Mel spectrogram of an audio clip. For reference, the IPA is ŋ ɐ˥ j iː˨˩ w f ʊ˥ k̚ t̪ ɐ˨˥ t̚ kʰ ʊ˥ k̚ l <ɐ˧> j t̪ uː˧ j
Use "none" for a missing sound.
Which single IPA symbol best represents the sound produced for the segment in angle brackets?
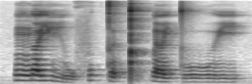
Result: ɐ˧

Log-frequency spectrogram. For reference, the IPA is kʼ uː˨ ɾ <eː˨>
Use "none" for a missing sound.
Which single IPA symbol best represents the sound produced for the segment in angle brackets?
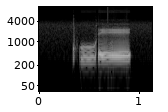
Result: eː˦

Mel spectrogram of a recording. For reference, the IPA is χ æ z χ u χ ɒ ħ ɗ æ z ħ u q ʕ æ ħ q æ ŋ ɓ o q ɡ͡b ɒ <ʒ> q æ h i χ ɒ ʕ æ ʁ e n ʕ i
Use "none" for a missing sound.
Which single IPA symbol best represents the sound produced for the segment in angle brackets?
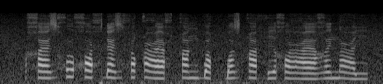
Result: z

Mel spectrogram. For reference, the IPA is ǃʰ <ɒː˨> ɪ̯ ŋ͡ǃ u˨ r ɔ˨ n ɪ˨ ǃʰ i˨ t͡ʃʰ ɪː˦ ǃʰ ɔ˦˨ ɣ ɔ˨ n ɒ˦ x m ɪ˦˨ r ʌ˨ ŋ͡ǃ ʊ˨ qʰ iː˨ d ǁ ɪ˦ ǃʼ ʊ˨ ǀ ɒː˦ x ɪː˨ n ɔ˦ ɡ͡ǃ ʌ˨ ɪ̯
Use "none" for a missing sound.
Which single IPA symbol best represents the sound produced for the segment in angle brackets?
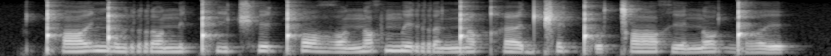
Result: ɒː˨˦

